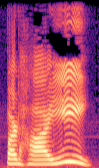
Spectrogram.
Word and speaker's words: पढ़ाई: रहे हैं वहां के नीचे जब आप एक छोटी सी बिंदी लगा देंगे तो उसका उच्चारण करेंगे इस तरह के धीमे स्वर में उच्चारण करेंगे मेने मेरा भाई मन लगाकर पढ़ाई कर रहा है हम्म प्रधान भी नहीं बोलेंगे हम बोलेंगे इस पढ़ाई ठीक है बच्चों यह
